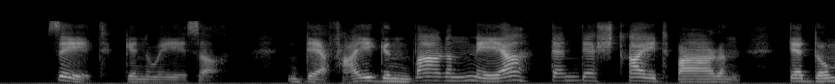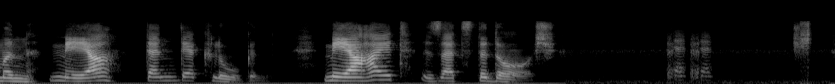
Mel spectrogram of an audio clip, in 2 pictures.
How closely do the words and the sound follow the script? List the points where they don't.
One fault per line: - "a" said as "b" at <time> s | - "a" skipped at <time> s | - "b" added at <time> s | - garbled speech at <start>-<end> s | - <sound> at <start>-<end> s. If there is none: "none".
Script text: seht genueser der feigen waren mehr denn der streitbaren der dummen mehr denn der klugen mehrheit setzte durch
- laugh at 15.0-15.5 s
- laugh at 16.3-16.5 s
